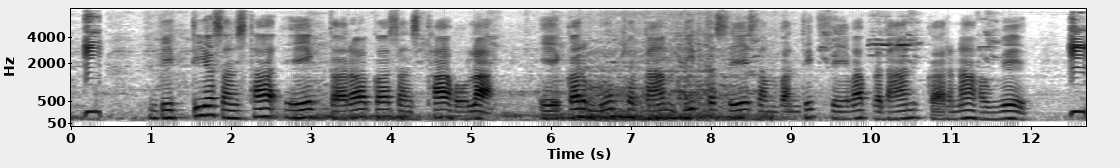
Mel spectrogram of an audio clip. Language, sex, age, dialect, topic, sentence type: Bhojpuri, male, 18-24, Western, banking, statement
